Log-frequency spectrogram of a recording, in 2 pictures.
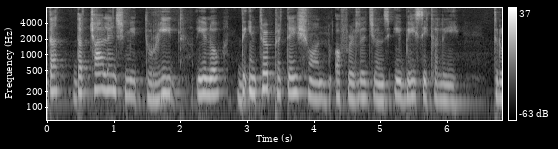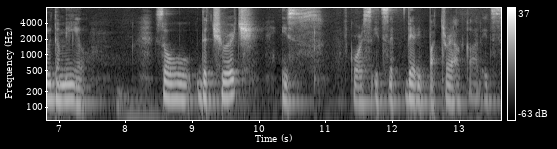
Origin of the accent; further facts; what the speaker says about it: Bangsamoro, Philippines; I come from the Maranao tribe, and we are Muslims at the same time we have ethnicity.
